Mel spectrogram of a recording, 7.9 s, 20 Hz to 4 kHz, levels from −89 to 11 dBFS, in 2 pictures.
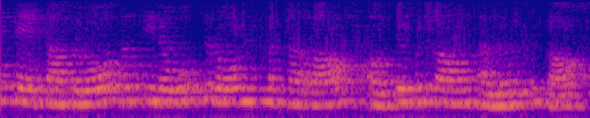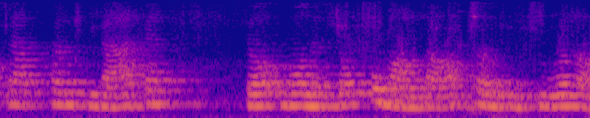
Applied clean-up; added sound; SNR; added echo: neural separator model SepFormer DNS4.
